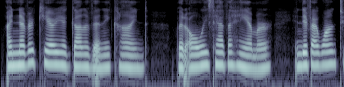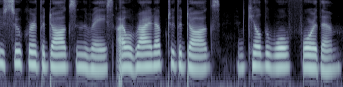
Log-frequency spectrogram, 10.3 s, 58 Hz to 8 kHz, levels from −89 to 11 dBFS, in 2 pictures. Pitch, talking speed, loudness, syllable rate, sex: 185 Hz, 215 wpm, -19 LUFS, 4.7 syllables/s, female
